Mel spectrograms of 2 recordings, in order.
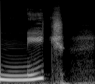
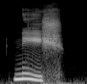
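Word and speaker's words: niche: यू can easily understand American English में इसकी pronunciation होगी नीच एंड ब्रिटिश इंग्लिश में इसकी प्रनंसीएशन होगी निशा निशा जी कि इस नोट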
